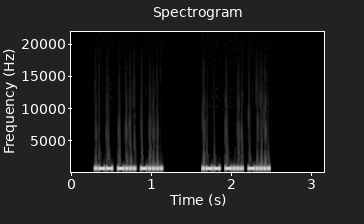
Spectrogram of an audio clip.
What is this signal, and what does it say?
Morse code, heard as a keyed tone, about 49 wpm, 700 Hz. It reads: WB6 WB6
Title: USA Call Sign Prefixes - Repeated 2x - 50wpm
